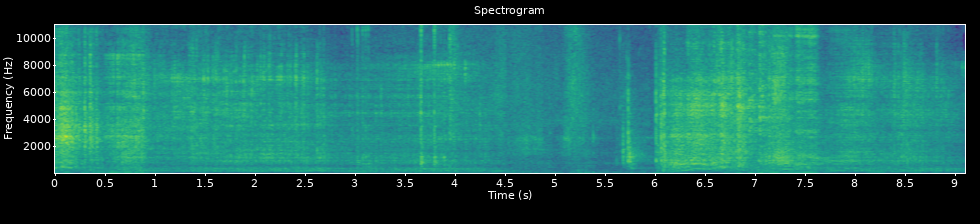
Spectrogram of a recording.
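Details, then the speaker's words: Ferguson TEA20 barn find, rebuilt engine with skimmed head and redone valves, first start after perhaps 10-20 years standing, choke and throttle: starter churns with uneven pulses and brief catches that never take; carburettor not yet adjusted. "Ignition on. I've got me posh little key as well, and oh, she wants to go. Bit of choke. Oh, might do a little bit of throttle. Come on, girl. Love that old starter motor."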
